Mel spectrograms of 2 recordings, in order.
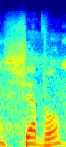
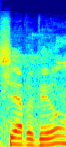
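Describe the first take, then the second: First: The name is squeezed into two syllables. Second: All syllables of the name are clearly pronounced.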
